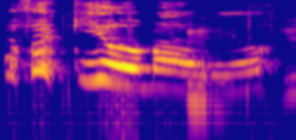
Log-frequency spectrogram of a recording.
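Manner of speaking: high-pitched mock Italian voice; mock Italian accent. Luigi swearing at Mario, in a mock Italian accent. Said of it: "Talk in the Italian accent".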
